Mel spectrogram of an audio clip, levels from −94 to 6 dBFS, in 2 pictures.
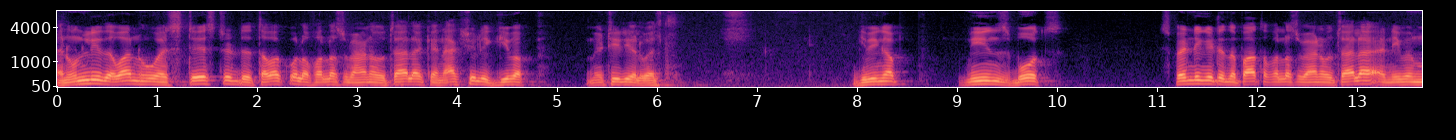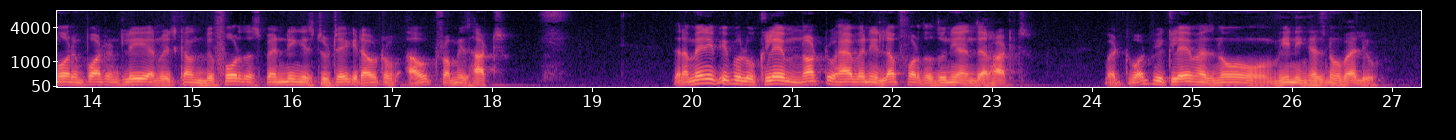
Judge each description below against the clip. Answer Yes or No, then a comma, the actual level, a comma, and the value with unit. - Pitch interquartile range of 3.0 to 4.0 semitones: Yes, average, 3.6 semitones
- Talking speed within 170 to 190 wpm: Yes, average, 180 wpm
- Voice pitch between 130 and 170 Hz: No, low, 100 Hz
